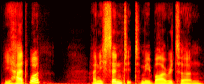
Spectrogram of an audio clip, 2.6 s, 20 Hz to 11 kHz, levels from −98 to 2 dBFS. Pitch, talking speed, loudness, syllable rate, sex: 135 Hz, 260 wpm, -22 LUFS, 7.1 syllables/s, male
